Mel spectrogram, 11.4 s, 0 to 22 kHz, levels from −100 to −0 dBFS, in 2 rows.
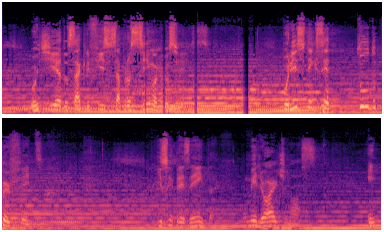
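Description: From 2.01 to 2.94 s there are repeated stalls (stutter): packets kept arriving late, so the jitter buffer emptied six times. The receiver held the last sound through each gap, the longest 52 ms and 152 ms in all, roughly a sixth of the span. Nothing is lost, but the audio drags and judders.

At 3.60 to 3.72 s comes a short stall from a late packet. With the buffer empty, the receiver stretched the preceding sound for 95 ms, then resumed where it left off. One sound is held too long with a faint buzz or dip, and playback now runs 95 ms further behind.

Between 4.92 and 5.88 s there is a jitter buffer slow-down. The receiver rebuilt its reserve by repeating single pitch periods and pause fragments, adding 179 ms. The audio plays at about 82 percent speed at unchanged pitch, so sounds are drawn out.

From 7.77 to 8.99 s there is a jitter buffer speed-up. The buffer held surplus audio, so the receiver trimmed short pitch-period pieces, about a fifth of a second in total. 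The audio runs at about 115 percent speed at the same pitch and sounds hurried.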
